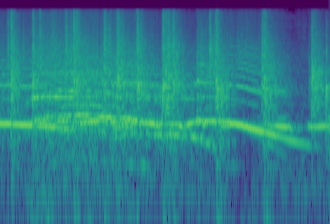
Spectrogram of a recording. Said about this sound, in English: That was the hand sign that the guy did behind UKIP, or were you cheering there?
